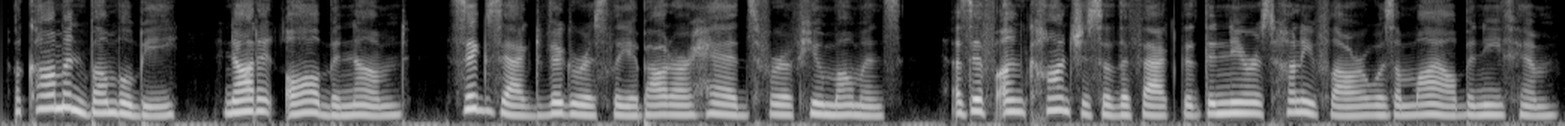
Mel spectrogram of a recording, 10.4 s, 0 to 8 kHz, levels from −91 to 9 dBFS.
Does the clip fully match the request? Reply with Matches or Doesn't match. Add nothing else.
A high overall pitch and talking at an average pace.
Matches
